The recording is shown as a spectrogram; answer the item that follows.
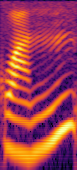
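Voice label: "gwan2", Cantonese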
